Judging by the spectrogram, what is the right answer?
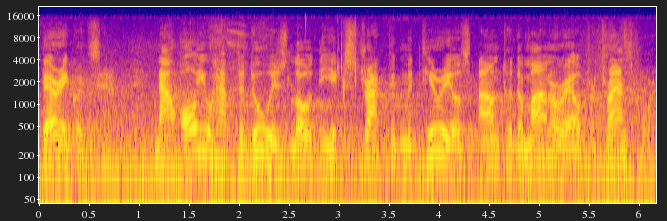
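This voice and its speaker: A courteous, higher-pitched male video game guide, played by an actor, speaks in polite instructions. The voice rings with long hall reverb over clear music. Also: expressive, moderate pace, natural voice. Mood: polite, encouraging. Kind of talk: scripted game character dialogue.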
